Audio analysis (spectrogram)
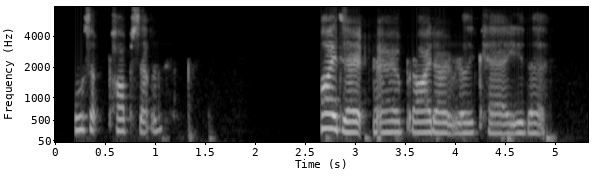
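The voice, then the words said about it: Put-on British accent. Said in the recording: “Sorry about the British accent, people ... I love to pretend to have a British accent”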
